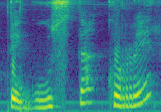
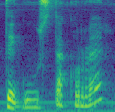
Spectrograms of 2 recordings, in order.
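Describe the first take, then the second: First: Correr rises at the end like a question; rising question tone. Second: "correr" lifted into a question; rising question tone. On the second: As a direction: end on a rise, asking. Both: Shown as a demonstration. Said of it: "we just change our tone of voice".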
